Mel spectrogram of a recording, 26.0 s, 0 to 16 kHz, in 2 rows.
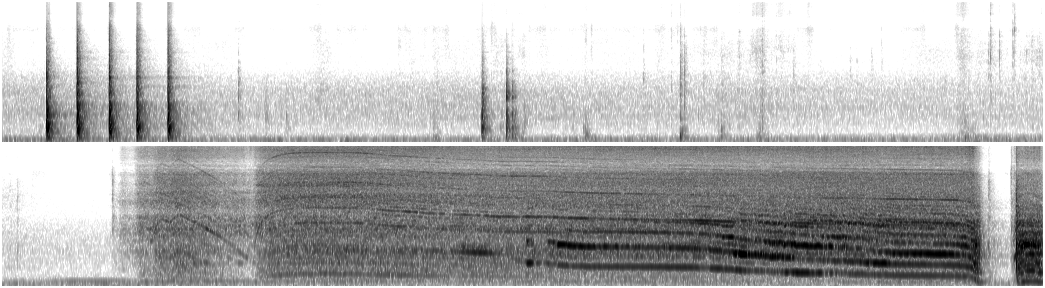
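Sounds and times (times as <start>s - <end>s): drill driving screw into wood: 14.4s - 26.0s.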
